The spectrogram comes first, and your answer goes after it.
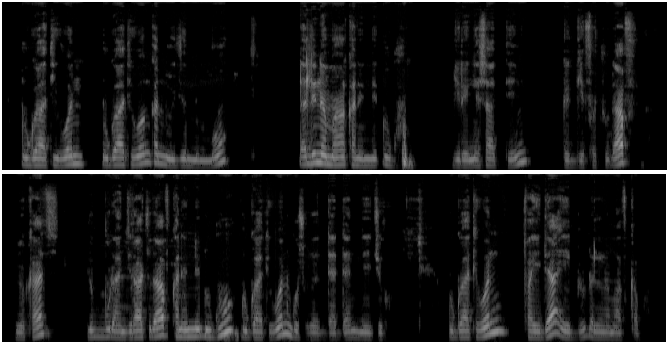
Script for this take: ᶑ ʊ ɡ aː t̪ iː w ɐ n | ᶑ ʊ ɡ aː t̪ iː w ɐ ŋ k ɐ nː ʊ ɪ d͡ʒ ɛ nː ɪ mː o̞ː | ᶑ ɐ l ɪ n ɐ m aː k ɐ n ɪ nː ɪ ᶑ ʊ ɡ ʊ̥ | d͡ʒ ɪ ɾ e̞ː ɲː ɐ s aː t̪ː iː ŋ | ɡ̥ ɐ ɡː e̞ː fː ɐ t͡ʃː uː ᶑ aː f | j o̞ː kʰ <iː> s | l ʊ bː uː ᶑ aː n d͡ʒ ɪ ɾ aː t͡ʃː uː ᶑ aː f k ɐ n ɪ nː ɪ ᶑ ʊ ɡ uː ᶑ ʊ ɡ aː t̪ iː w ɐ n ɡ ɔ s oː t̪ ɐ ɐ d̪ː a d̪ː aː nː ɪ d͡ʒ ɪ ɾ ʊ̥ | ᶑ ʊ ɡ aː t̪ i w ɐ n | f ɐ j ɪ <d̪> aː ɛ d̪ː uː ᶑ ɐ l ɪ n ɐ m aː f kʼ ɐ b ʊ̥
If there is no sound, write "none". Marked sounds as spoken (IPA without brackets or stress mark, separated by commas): aː, d̪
